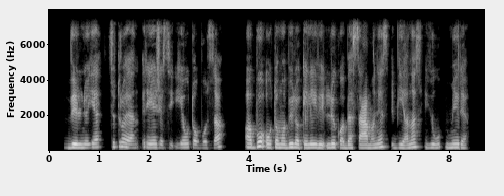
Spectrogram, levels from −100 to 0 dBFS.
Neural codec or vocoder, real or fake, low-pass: none; real; 7.2 kHz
